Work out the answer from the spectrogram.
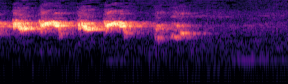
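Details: Sooty-headed bulbul from the Indonesian archipelago: a short, bubbly run of bright chirping notes, loud at first, then fading away in the last half second.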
